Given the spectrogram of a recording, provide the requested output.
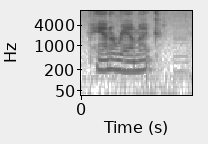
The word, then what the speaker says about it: panoramic: a minute to ink panoramic has four syllables and the third syllable carries the stress think about how many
